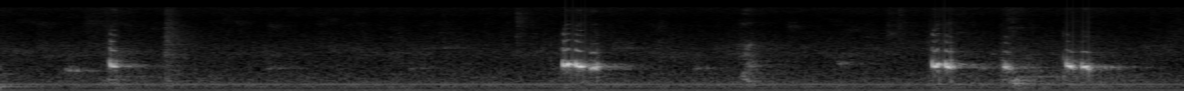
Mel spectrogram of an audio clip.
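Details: A chipmunk gives short, sharp chirping notes in small clusters, spaced irregularly over a steady low hum; it may be frightened.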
